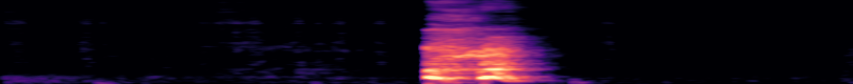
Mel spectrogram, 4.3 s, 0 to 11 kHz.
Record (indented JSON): {
  "cough_length": "4.3 s",
  "cough_amplitude": 29006,
  "cough_signal_mean_std_ratio": 0.23,
  "survey_phase": "beta (2021-08-13 to 2022-03-07)",
  "age": "45-64",
  "gender": "Male",
  "wearing_mask": "No",
  "symptom_none": true,
  "smoker_status": "Ex-smoker",
  "respiratory_condition_asthma": false,
  "respiratory_condition_other": false,
  "recruitment_source": "REACT",
  "submission_delay": "3 days",
  "covid_test_result": "Negative",
  "covid_test_method": "RT-qPCR"
}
